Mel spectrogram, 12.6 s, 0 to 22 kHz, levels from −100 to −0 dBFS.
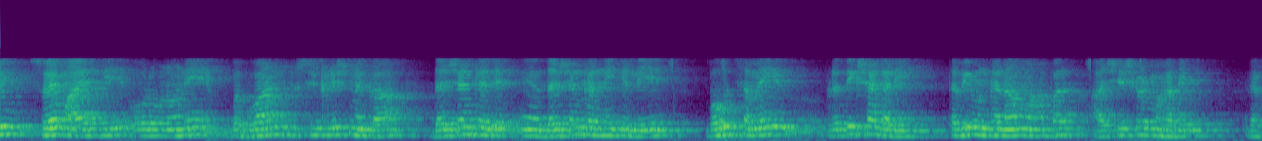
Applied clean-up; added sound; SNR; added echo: neural separator model SepFormer DNS4.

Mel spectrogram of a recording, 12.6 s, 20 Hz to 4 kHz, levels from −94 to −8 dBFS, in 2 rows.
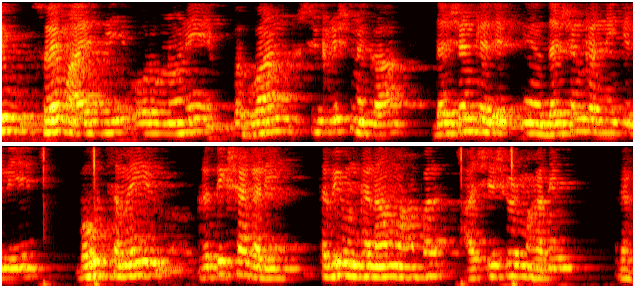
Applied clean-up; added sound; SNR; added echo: classical method WPE with log-MMSE.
